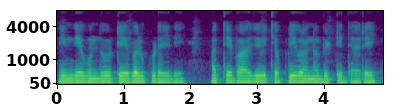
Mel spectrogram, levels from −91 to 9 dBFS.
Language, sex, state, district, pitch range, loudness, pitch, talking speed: Kannada, male, Karnataka, Bidar, 115-120 Hz, -18 LUFS, 120 Hz, 110 wpm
